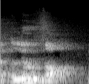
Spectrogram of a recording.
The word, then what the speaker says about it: Louisville: So Louisville, as they call it. – That's how they say it.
